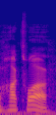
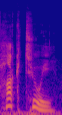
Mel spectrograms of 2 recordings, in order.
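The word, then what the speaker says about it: hawk tuah: It's hawk tui. First of all, it is tui.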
